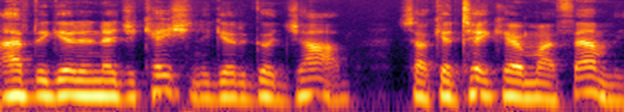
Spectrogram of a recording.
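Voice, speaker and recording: A somewhat breathy male voice with an American accent. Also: very clean recording, silent background. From United States. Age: 60s. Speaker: Islamic scholar and imam. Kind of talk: interview discussion on religion. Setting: mosque room, filmed shoot.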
